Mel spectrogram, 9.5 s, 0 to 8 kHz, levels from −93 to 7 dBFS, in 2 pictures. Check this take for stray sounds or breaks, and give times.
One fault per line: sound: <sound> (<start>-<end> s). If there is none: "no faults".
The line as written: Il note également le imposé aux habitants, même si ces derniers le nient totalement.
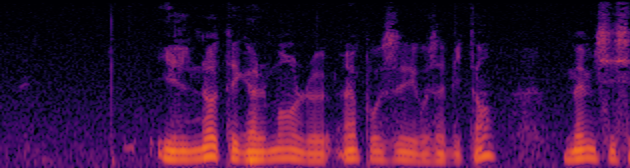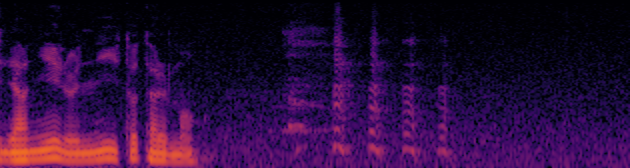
sound: laugh (6.7-8.3 s)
